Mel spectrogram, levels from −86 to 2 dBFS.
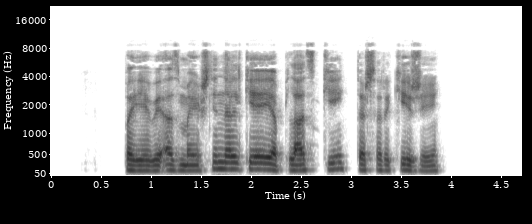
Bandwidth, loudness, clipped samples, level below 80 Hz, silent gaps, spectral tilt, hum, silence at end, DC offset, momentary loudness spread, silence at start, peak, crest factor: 9.6 kHz; -20 LUFS; under 0.1%; -62 dBFS; 3.01-3.05 s; -4.5 dB/octave; none; 0.85 s; under 0.1%; 8 LU; 0.75 s; -2 dBFS; 18 dB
